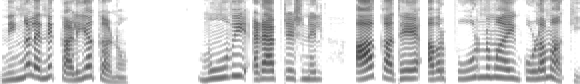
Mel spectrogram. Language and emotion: Malayalam, angry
